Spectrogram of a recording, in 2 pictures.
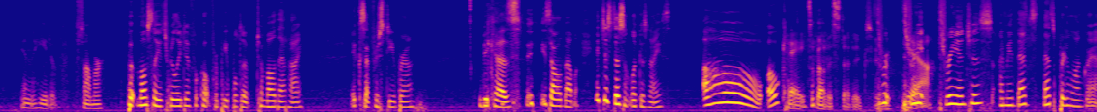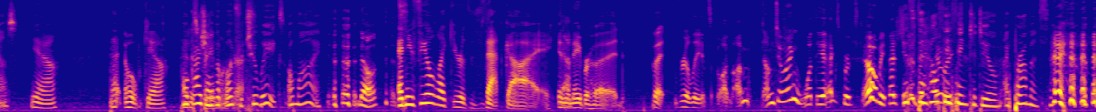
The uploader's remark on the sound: Live at Prairie Gardens 7-13-19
